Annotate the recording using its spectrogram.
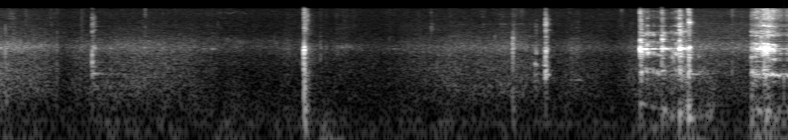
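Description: Metal clinks as a grinder is lifted from a glass jar.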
